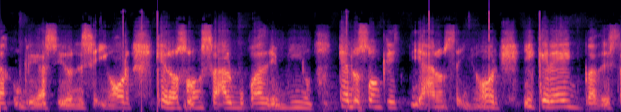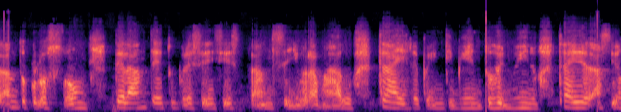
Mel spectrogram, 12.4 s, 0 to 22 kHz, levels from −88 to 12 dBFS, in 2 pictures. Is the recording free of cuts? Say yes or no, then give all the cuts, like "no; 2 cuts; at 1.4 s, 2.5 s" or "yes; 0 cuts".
yes; 0 cuts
